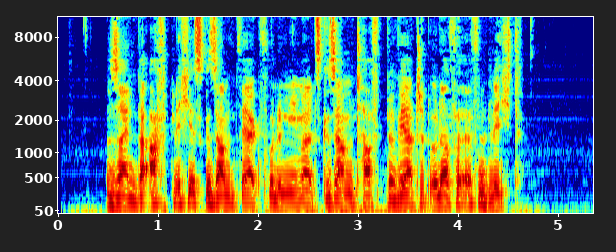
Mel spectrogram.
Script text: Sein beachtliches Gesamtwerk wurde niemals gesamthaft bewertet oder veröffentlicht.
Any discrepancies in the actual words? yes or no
no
